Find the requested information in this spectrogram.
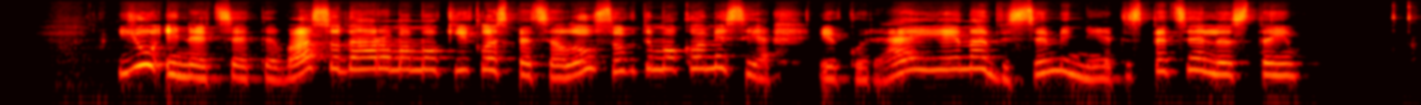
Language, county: Lithuanian, Šiauliai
